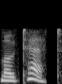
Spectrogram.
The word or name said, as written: motet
